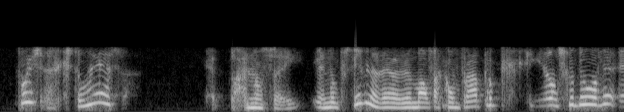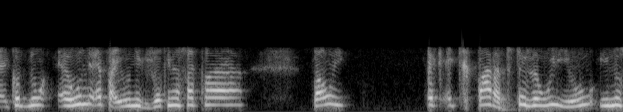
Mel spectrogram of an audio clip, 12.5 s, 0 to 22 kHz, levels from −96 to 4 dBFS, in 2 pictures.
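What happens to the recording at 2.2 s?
At 2.2 s the speech carries tandem speech coding, which runs through the whole clip: three lossy speech codecs in a row, CVSD, GSM full rate and finally AMR-NB at 6.7 kbit/s, each re-coding the previous one's damage, so nothing remains above 3.7 kHz. Unlike a single low-rate codec, the roughness and warbling are compounded rather than merely muffled.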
